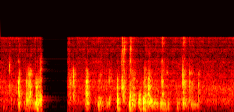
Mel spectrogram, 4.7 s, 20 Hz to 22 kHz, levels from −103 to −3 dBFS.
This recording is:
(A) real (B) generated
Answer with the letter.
B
